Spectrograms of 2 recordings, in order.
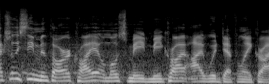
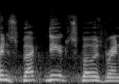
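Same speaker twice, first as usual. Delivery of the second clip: speaking with mouth full, much higher pitch; 5 semitones higher than usual. Streamer reading a game option aloud while eating a donut, talking while chewing. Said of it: "I'm chewing".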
